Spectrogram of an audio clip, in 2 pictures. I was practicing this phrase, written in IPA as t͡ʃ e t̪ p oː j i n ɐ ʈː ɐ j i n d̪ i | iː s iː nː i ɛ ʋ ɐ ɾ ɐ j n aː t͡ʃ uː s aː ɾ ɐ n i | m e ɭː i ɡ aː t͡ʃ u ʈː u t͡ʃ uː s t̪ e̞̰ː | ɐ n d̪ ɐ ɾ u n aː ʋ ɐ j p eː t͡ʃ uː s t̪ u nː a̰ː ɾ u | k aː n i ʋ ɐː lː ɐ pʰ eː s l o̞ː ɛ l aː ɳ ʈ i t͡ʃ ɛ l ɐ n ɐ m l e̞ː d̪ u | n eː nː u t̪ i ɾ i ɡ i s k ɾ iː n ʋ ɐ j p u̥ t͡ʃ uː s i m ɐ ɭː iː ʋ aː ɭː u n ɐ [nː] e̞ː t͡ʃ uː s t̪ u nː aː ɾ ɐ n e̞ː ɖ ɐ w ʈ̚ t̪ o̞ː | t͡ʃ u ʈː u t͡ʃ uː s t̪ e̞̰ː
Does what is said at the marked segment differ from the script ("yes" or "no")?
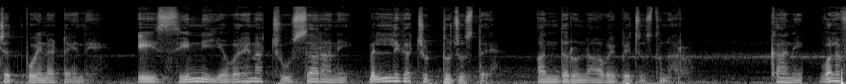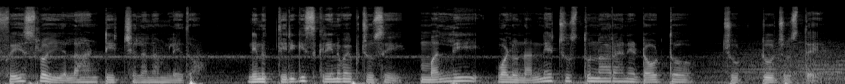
no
